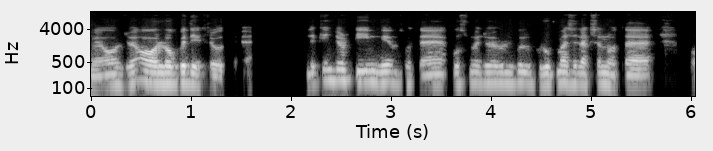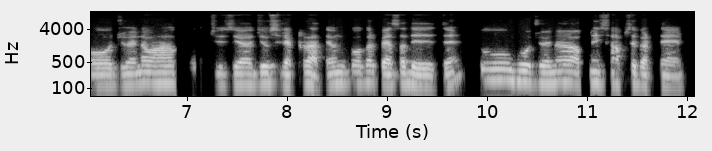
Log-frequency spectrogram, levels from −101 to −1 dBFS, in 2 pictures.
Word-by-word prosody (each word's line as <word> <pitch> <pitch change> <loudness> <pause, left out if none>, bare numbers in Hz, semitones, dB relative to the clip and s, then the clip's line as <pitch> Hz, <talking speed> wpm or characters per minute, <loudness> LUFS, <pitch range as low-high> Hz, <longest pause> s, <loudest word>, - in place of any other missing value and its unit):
में 105 - -2
और 120 +3 0
जो 130 - -4
है - - +1
और 135 -1 +9
लोग 130 0 +5
भी 135 - +8
देख 130 0 0
रहे - - 0
होते 105 - -9
हैं। - - -12 0.6
लेकिन 160 +6 -5
जो 160 - +2
टीम 145 -3 -1
गेम्स 140 -2 0
होते 120 -3 -4
हैं 120 +2 +1
उसमें 135 +1 -6
जो 135 0 -2
है 135 - -1
बिल्कुल 135 +1 -3
ग्रुप 125 +1 0
में 140 - +3
सिलेक्शन 130 0 -2
होता 115 -1 -2
है 110 - +1 0.5
और 115 0 +1
जो 120 +1 -4
है 125 - +1
ना 140 +2 0
वहाँ 135 0 +4
कोचेस 125 -2 -15
या 125 0 +3
जो 130 - +3
सिलेक्टर 135 0 +1
आते 125 - +2
हैं 130 - 0
उनको 135 +1 -3
अगर 140 +1 -2
पैसा 125 +2 +3
दे 130 -2 +2
देते 110 -1 -3
हैं, - - -2
तो 165 -6 -4
वो 150 -1 +2
जो 135 - +1
है 135 - +1
ना 145 +1 +1
अपने 140 - -1
हिसाब 135 - -3
से 135 - 0
करते 115 -2 -1
हैं। 105 -1 -1
130 Hz, 265 wpm, -24 LUFS, 125-140 Hz, 0.6 s, और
